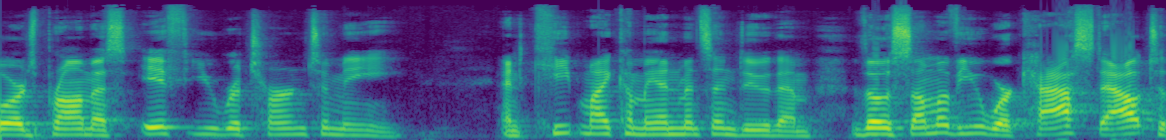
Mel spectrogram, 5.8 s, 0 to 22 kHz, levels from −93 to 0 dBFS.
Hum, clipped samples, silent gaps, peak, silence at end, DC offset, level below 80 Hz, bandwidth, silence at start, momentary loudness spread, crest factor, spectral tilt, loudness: none; 0.2%; none; 0 dBFS; 0 s; under 0.1%; -62 dBFS; 19.5 kHz; 0 s; 12 LU; 16 dB; -3 dB/octave; -15 LUFS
